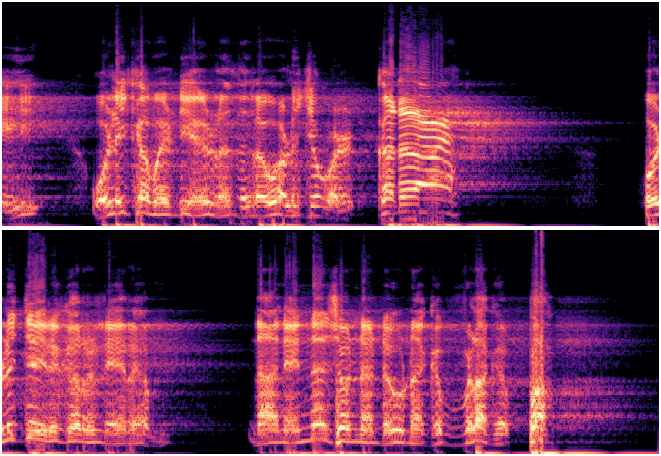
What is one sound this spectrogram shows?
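A middle-aged man speaks emphatically into a headset microphone, close up.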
